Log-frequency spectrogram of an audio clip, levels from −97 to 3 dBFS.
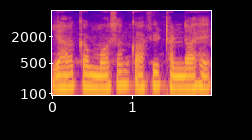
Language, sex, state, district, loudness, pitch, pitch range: Hindi, male, Arunachal Pradesh, Lower Dibang Valley, -18 LUFS, 140 Hz, 130-155 Hz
